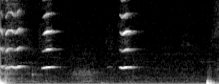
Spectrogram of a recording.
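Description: Dry-erase marker squeaking on a whiteboard as it writes, two short high squeaks about three quarters of a second apart.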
